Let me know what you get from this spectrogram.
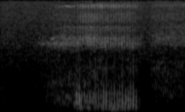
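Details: Pug snoring while sleeping and dreaming indoors; a single rasping, buzzy snore of about half a second with a rapid fluttering texture, set against quiet background hiss.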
